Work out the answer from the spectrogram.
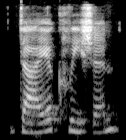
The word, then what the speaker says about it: Diocletian: emperor diocletian that's how you say his name diocletian decided that the empire was too large and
